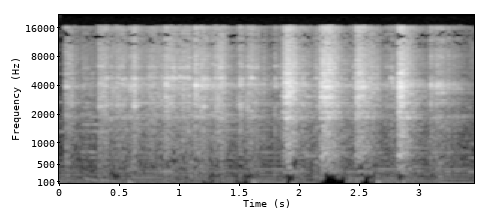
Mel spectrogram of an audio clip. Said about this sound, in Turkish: Kağıt paralar sessizdir bu konuda. Kağıt para dolu kumbarada daha çok işe yarar elbette. Fakat açıkçası pek de eğlenceli değildir. Halbuki bozuk para kumbaralarını sallaya sallaya ritim tutmak ne kadar da keyifli.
